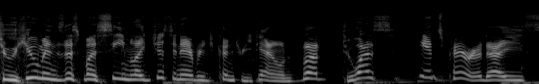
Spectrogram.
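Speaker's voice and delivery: very high, puppet-frog character voice. Reading a passage aloud as the other speaker asked: Kermit the Frog voice. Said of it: "You got to read in the Kermit the uh, Frog voice".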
